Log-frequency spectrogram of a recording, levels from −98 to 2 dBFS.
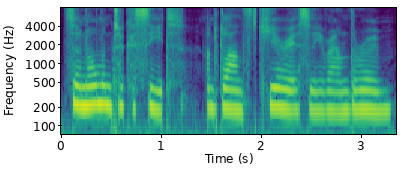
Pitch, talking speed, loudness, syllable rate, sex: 190 Hz, 195 wpm, -18 LUFS, 4.9 syllables/s, female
